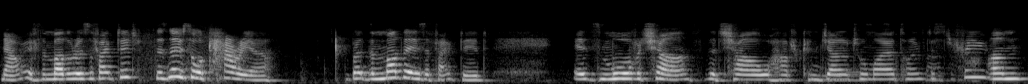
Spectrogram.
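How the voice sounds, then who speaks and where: A woman speaks at a moderate pace in a high voice. Her pitch varies in an ordinary way. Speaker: video blogger. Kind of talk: casual vlog talk. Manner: sometimes mumbles.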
